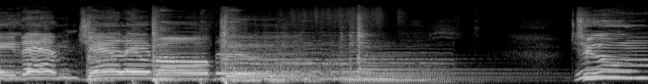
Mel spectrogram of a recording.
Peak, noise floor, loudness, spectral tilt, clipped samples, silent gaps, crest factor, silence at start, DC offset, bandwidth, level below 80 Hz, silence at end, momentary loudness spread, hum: 0 dBFS; -48 dBFS; -16 LUFS; -4 dB/octave; under 0.1%; none; 16 dB; 0 s; under 0.1%; 16.5 kHz; -42 dBFS; 0 s; 15 LU; none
